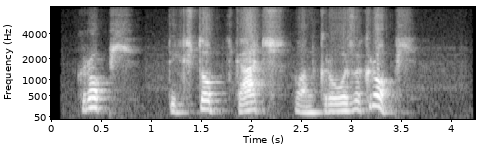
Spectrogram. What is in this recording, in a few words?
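"begy", Hungarian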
